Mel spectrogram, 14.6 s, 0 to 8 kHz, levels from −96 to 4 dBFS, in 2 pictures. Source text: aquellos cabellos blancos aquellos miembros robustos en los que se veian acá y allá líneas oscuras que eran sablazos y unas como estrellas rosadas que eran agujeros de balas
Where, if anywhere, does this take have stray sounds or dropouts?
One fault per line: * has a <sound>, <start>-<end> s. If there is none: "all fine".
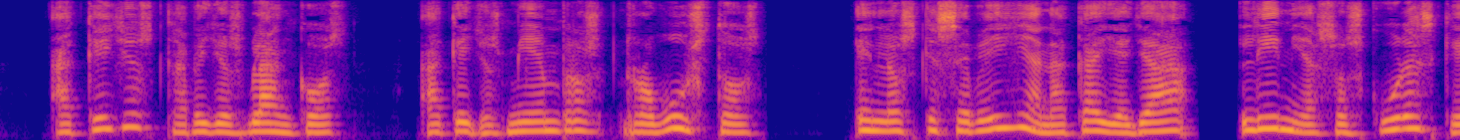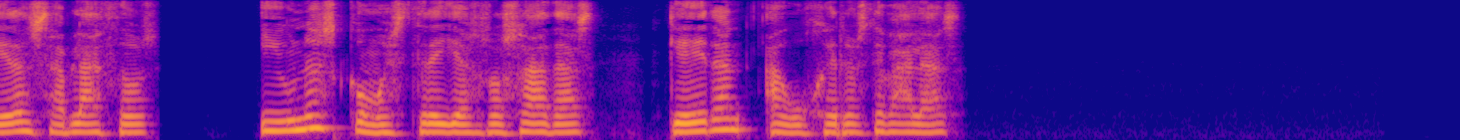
all fine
